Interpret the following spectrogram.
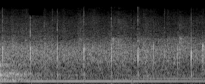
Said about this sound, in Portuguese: Aplausos para o homem do Bom Retiro!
